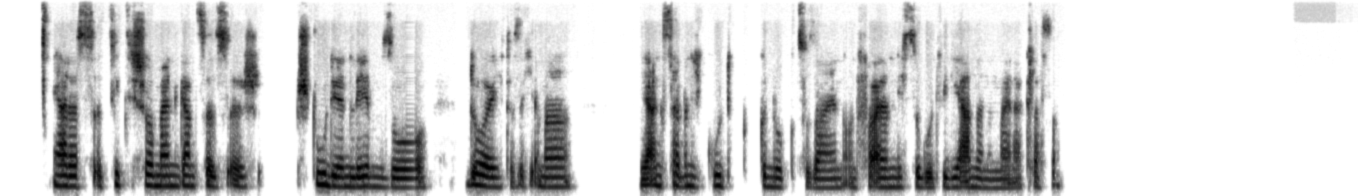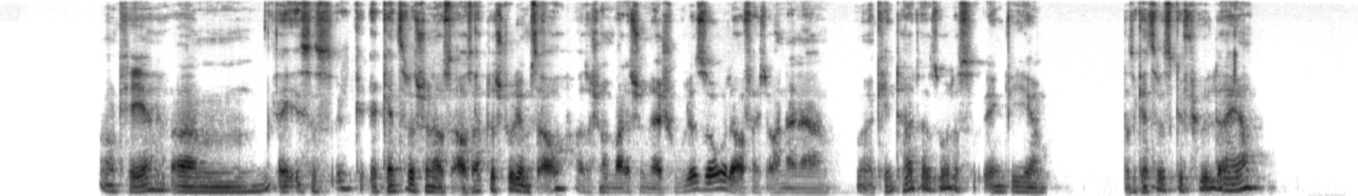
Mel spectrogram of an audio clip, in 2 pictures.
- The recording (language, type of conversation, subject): German, advice, Wie kann ich trotz Angst vor Bewertung und Scheitern ins Tun kommen?
- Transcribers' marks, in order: none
